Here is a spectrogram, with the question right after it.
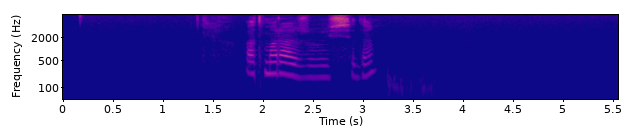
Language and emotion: Russian, neutral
